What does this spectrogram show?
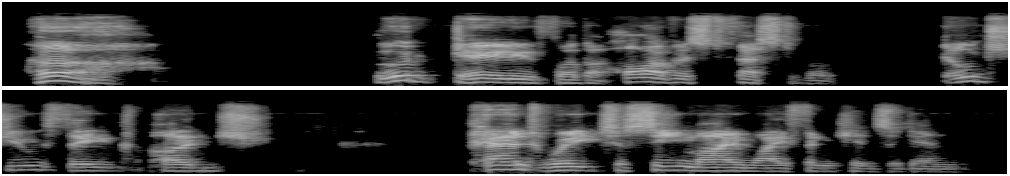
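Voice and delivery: deep, billowing, rolling voice. Describing an audio episode's opening, the lead greets his companion: deep, billowing Moonhammer voice. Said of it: "a deep, billowing voice says".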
